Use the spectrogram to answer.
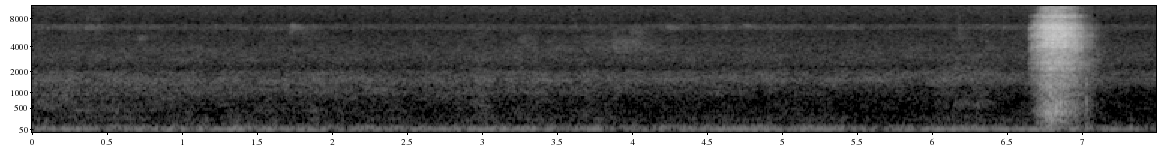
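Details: Quiet room with low hum, then a single sudden, forceful sneeze.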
